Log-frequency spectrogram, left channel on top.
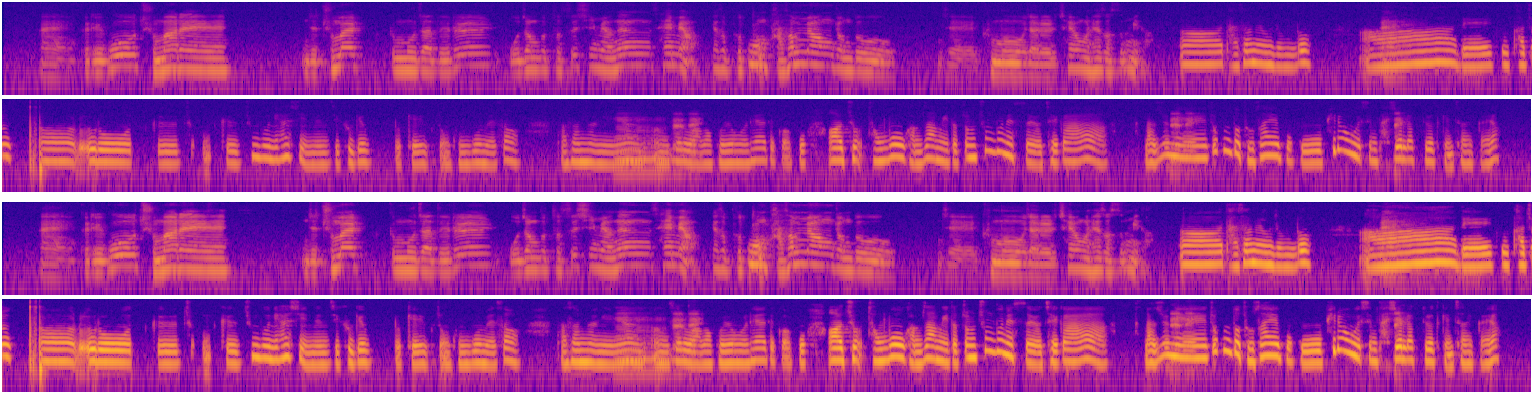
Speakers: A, on the right; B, on the right.
A: 예, 그리고 주말에 이제 주말 근무자들을 오전부터 쓰시면은 세 명, 해서 보통
B: 네.
A: 다섯 명 정도 이제 근무자를 채용을 해서 씁니다.
B: 어, 5명 정도? 아,
A: 예,
B: 네. 그 가족, 어, 으로 그, 추- 그 충분히 할 수 있는지 그게 그렇게 좀 궁금해서 5명이면
A: 음,
B: 새로
A: 네네,
B: 아마 고용을 해야 될 것 같고. 아, 주- 정보 감사합니다.
A: 네,
B: 좀 충분했어요. 제가 나중에
A: 네네,
B: 조금 더 조사해보고 필요한 거 있으면 다시
A: 네,
B: 연락드려도 괜찮을까요?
